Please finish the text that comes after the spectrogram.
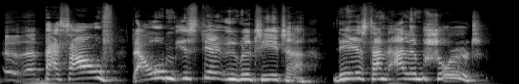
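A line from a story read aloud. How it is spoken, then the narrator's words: Calling out. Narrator (German): rief sie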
